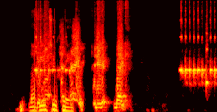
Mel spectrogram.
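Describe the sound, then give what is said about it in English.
A person talks briefly, then after a short pause a mobile phone ringtone for an incoming call starts up, a bright, pulsing electronic melody playing clearly and fairly loud. “It's Paul Grant calling me right now.”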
